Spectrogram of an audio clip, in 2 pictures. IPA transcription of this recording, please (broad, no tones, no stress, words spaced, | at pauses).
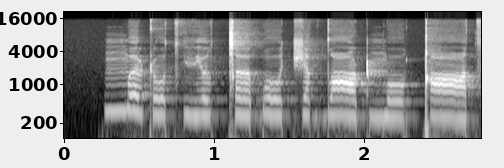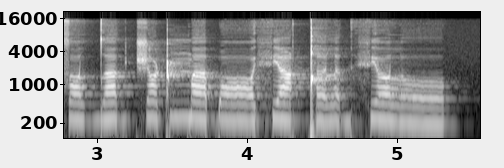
ŋ͡məlʈoːt͡svʲol ǀəɓoːt͡ʃɐɡ d̪ɑːʈŋ͡moː ǃɑːt͡sɔl d̪ɐɡt͡ʃɔʈ ŋ͡mɐɓɔː fʲɑǃələɡ fʲɔloː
